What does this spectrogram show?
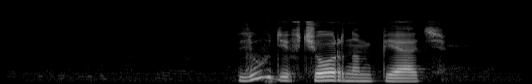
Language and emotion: Russian, sad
